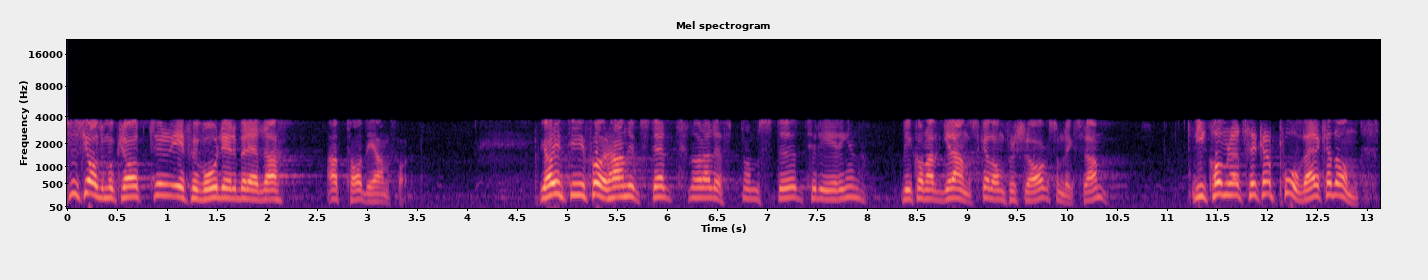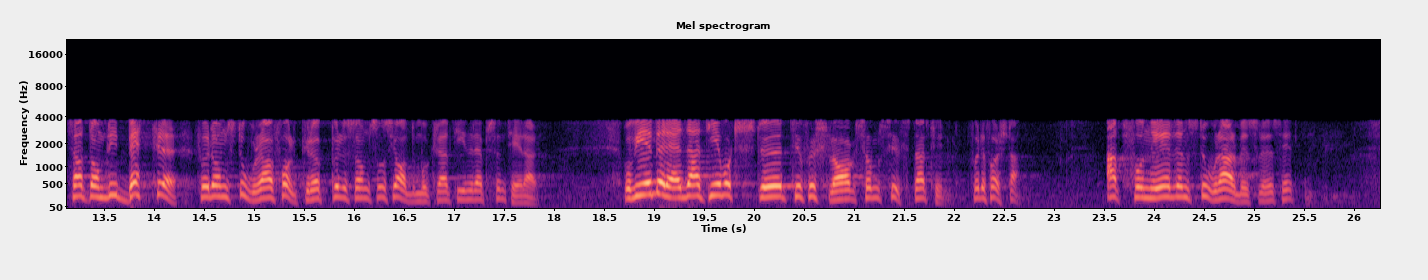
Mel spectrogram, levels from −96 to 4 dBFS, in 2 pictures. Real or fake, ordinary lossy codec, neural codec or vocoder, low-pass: real; none; none; 3.6 kHz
